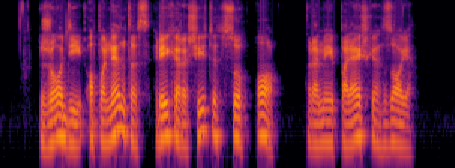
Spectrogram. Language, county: Lithuanian, Šiauliai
